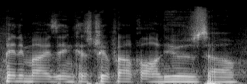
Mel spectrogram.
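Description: A man dictating medical notes as a clinician, in clipped fragments with spoken punctuation and formatting commands, in a flat monotone. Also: medium pitch, brisk, slight background noise.

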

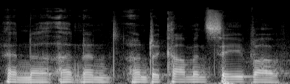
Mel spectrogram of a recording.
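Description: A man with a lowish voice and very flat intonation delivers medical dictation. He speaks as a clinician, in short broken phrases with frequent hesitations, calling out punctuation and formatting as he goes. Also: a little hiss or hum. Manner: halting, fragmented clipped phrases with frequent long hesitations. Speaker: clinician dictating psychiatric notes.

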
